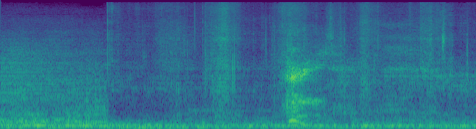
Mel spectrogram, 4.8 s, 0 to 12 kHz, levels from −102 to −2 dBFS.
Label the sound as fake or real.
fake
